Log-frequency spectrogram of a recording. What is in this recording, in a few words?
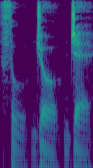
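"thujoje", concatenated syllables; Affixing experiment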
